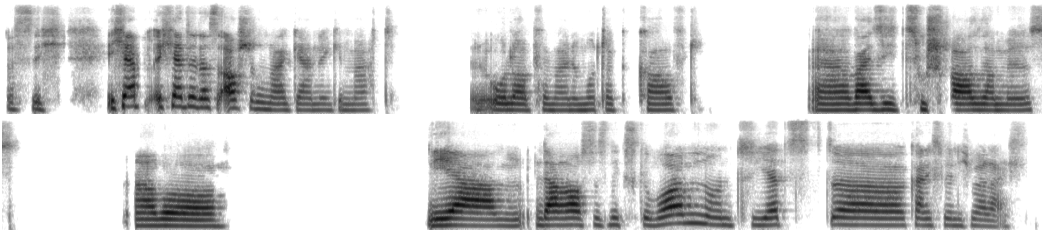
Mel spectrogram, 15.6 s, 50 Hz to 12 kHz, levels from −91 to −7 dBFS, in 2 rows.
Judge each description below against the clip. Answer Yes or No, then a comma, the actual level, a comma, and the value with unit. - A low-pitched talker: No, high, 190 Hz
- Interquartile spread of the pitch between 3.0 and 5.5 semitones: No, narrow, 2.4 semitones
